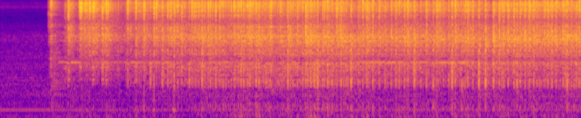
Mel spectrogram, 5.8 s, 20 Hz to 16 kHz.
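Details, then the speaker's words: MIG welding a flatbed for a 2006 short box Ford F-250: harsh, uneven spitting crackle with irregular popping; wire feed speed too slow, later turned up. "I think we need a little bit more speed. We're still looking good there though."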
